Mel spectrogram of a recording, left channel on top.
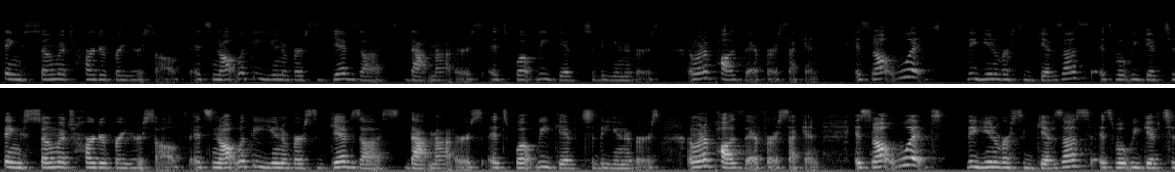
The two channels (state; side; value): quieter; left; 16.0 dB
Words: so much harder for yourself. It's not what the universe gives us that matters. It's what we give to the universe. I want to pause there for a second. It's not what the universe gives us, it's what we give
